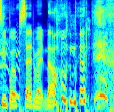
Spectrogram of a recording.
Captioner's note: both laugh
